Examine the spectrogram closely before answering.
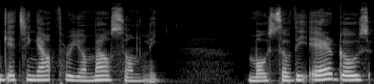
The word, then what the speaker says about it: on: On is a nasal sound that you pronounce almost like a O shape with your lips.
